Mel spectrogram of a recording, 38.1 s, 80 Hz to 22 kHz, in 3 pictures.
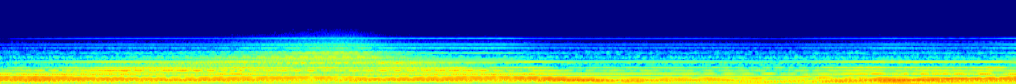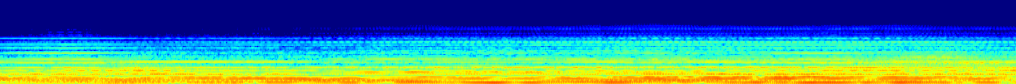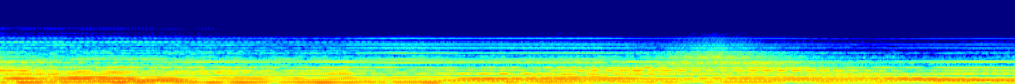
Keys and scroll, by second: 1.6 Delete, 6.1 f, 17.6 f, 34.6 Delete, 35.8 Delete.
